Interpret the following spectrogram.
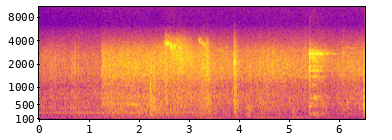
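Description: A car being driven fast: steady engine and road noise, with short high-pitched squeals, the loudest near the end.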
